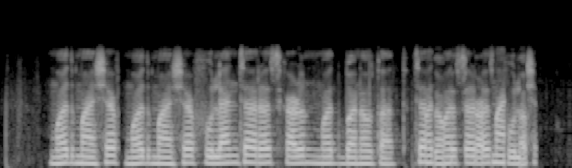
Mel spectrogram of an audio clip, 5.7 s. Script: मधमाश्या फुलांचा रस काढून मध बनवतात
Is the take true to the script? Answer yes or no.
no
